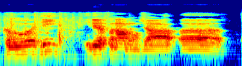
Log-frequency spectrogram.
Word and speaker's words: Kaluuya: Daniel Kaluuya, I think that's how you pronounce his name. Kaluuya.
